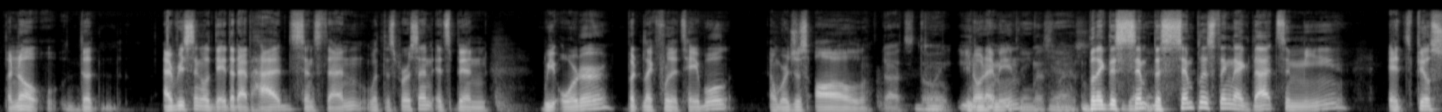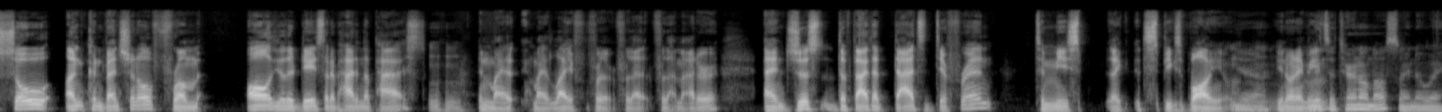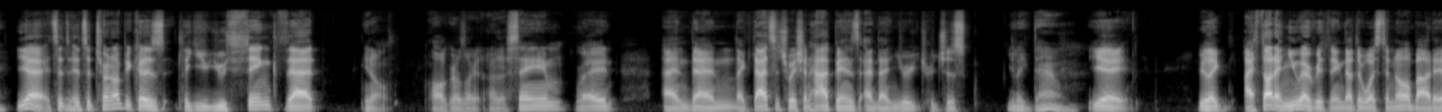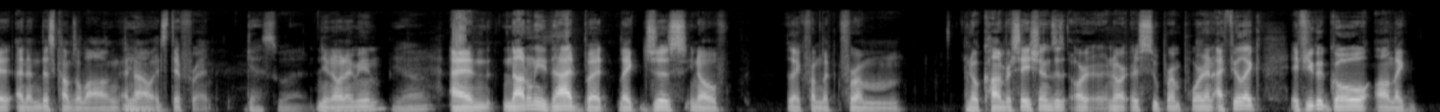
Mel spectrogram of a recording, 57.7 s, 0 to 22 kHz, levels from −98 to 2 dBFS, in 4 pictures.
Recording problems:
none

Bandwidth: 14.5 kHz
